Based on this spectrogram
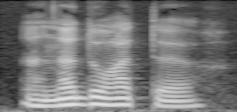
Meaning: worshipper
- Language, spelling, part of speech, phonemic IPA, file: French, adorateur, noun, /a.dɔ.ʁa.tœʁ/, Fr-adorateur.ogg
